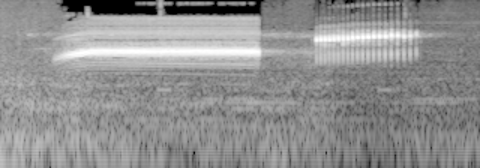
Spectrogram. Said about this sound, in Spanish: Te iba a decir que estabas en un hospital, pero es- esto que es una rana. Un sapo.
